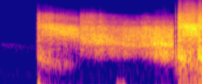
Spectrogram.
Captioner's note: gunshots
